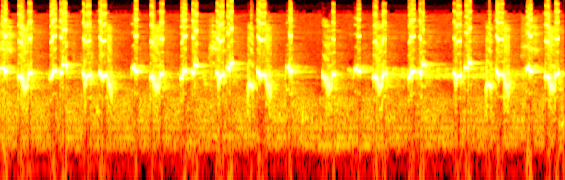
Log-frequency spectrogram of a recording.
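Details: Very vocal yellow-vented bulbul summoning other bulbuls, giving loud, evenly spaced chirps, each a sharp bubbly note with ringing overtones, repeated about three times a second.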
